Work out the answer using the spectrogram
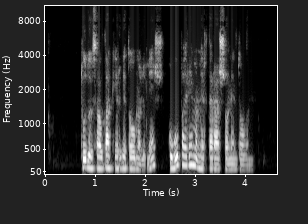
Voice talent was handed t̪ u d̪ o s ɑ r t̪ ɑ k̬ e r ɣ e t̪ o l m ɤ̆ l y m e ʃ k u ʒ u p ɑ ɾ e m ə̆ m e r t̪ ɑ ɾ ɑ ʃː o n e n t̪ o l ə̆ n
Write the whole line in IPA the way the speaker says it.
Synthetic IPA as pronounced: t̪ u d̪ o s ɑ l t̪ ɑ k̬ e r ɣ e t̪ o l m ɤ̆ l y m e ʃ k u ɣ u p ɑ ɾ e m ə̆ m e r t̪ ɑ ɾ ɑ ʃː o n e n t̪ o l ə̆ n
